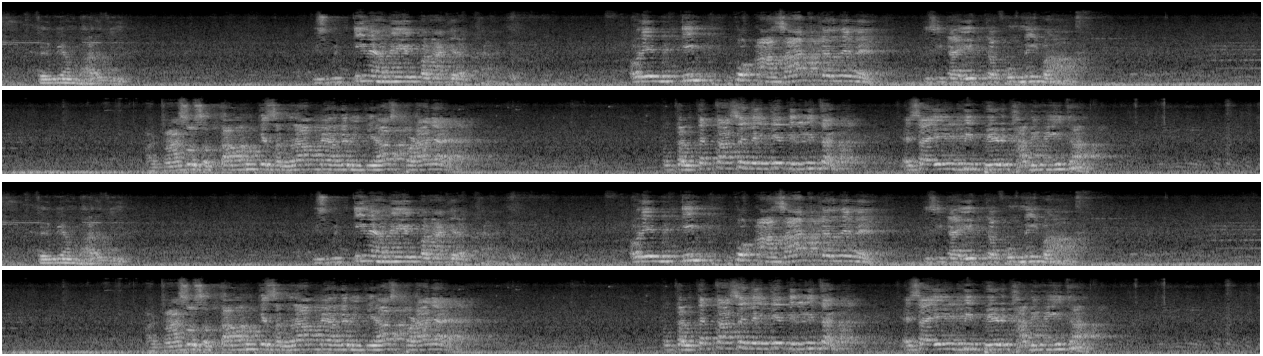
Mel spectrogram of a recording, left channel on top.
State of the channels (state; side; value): identical; both; correlation 1.00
